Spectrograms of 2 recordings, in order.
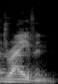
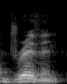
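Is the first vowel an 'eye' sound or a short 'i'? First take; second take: eye sound; short i. First: The first vowel is an 'eye' sound. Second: The first vowel is a short 'i'. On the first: The speaker calls it wrong. "um erro que muitos alunos cometem" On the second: The speaker calls it right. "Sempre o som vai ser fechado"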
